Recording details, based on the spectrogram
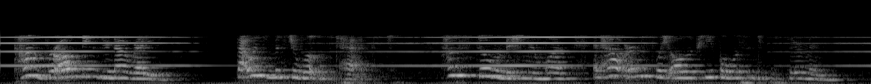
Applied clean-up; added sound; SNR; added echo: none; Bowed string instrument; 1 dB; reverberation time 0.6 s.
